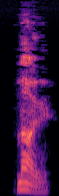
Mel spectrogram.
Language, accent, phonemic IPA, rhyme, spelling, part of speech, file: English, Australia, /məʊ/, -əʊ, moe, adverb / noun / verb, En-au-moe.ogg
- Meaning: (adverb) 1. Obsolete form of mo 2. Obsolete form of more; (noun) 1. Obsolete form of mow (“wry face, grimace”) 2. Obsolete form of moa; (verb) Obsolete form of moo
